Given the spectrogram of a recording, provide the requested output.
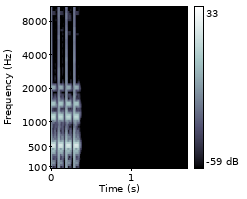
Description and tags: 4 beeps. Model 2
beep, futuristic, gui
